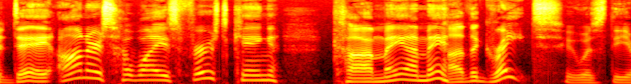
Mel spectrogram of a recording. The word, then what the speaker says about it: Kamehameha: And let me see if I can pronounce this word here. It says King Kamehameha.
